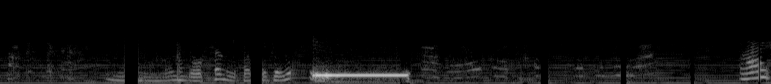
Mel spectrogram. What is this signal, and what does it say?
Ringback tone (Europe, 425 Hz), with speech.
